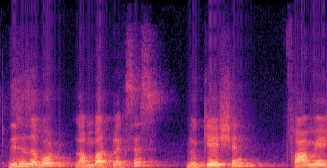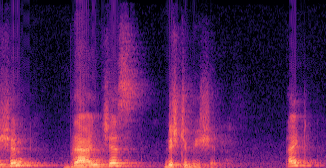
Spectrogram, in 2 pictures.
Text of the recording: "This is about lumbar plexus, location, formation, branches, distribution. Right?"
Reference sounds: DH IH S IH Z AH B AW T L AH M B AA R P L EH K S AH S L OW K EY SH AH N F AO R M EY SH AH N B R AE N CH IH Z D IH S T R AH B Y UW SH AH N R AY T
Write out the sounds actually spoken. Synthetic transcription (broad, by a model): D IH S IH Z AH B AW T L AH M B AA R P L EH K S AH S L OW K EY SH AH N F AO R M EY SH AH N B R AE N CH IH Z D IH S T R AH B Y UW SH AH N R AY T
